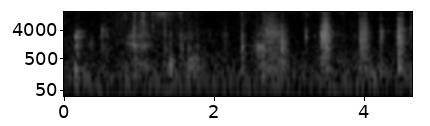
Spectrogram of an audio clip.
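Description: A person chewing a mouthful of food, faint and uneven, with a few small clicks.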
